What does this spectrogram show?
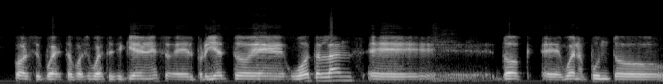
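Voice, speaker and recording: A man with a Canarian accent speaks very slowly in a medium pitch. His intonation is fairly even, and background noise is noticeable. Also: hardly any pauses. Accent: Canarian Spanish, still noticeable. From Canary Islands, Spain. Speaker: wetland ecologist. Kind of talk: radio interview. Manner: halting.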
